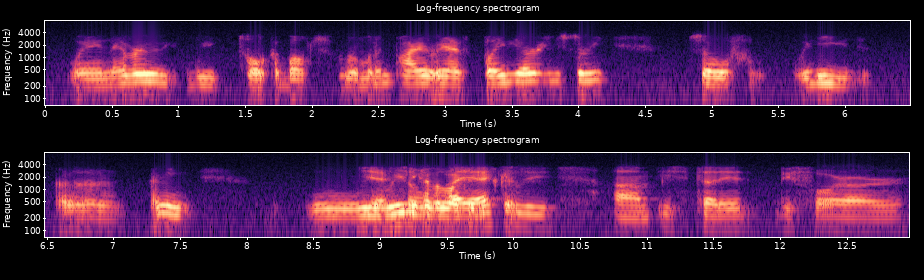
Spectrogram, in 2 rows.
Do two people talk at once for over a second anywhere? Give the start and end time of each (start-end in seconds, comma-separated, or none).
8.8-10.2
